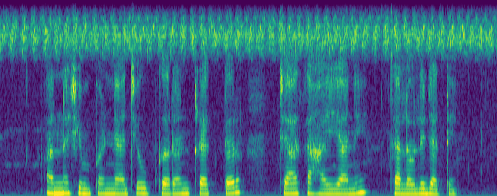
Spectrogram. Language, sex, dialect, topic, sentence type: Marathi, female, Varhadi, agriculture, statement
